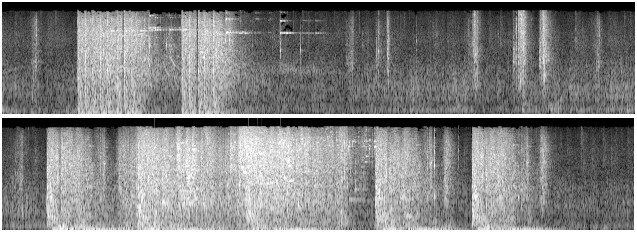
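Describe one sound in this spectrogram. A submachine gun fires loud rapid bursts that echo through a large hall.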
